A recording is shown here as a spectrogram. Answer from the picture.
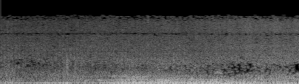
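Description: Steady low engine drone with the rush of water from craft under way on a river; it grows louder about a second and a half in.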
